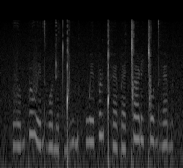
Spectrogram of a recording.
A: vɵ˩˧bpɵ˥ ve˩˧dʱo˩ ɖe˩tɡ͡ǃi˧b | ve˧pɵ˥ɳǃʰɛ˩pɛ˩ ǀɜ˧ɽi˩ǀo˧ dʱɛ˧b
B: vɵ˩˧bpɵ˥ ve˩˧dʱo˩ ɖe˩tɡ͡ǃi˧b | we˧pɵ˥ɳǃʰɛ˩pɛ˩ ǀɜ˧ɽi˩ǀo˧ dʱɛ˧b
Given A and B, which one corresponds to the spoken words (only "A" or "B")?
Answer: B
